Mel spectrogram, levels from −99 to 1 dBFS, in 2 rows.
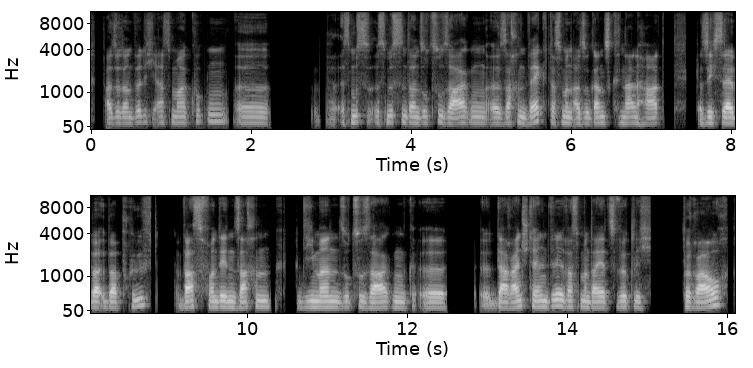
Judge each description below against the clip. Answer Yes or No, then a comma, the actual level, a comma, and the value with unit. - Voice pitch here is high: No, low, 120 Hz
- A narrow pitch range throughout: Yes, narrow, 1.5 semitones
